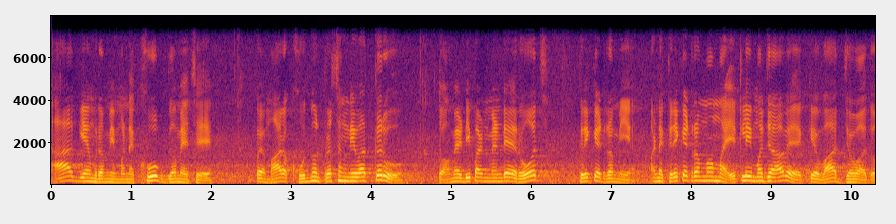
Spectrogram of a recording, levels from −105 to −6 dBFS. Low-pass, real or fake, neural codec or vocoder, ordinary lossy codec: 7.2 kHz; real; none; none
